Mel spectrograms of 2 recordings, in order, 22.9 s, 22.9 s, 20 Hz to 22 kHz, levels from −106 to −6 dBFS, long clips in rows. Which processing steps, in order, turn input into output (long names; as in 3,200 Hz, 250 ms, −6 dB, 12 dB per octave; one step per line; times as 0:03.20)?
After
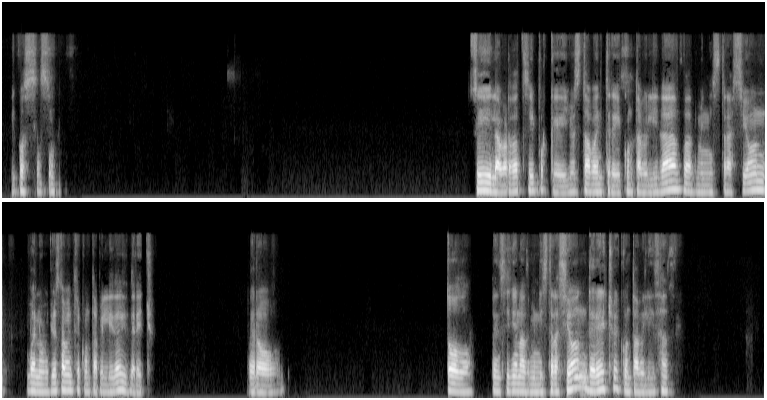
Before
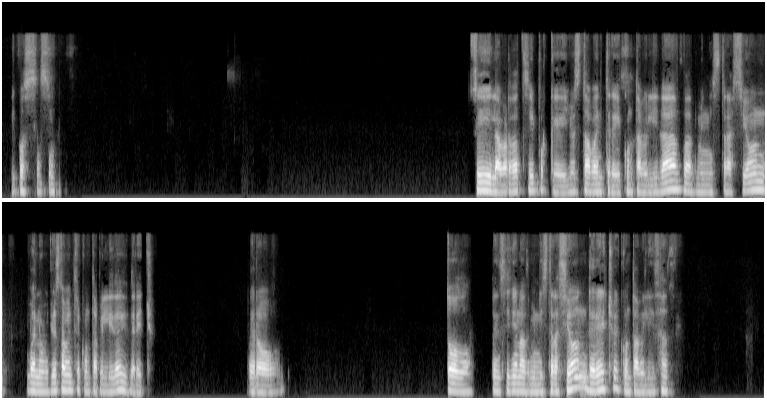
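0:11.88–0:13.24: parametric band 7,700 Hz −11 dB 0.68 octaves
level −1 dB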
